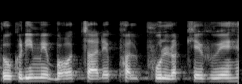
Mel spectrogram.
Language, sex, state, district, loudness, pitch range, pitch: Hindi, male, Arunachal Pradesh, Lower Dibang Valley, -15 LUFS, 140-150 Hz, 145 Hz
